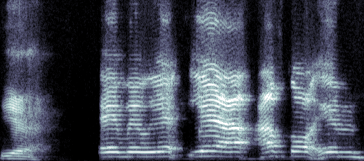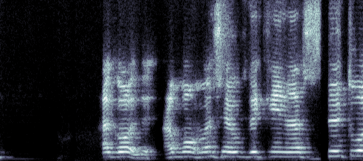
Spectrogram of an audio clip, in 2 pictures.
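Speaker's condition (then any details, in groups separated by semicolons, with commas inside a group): Cerebral palsy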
